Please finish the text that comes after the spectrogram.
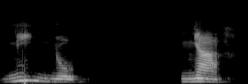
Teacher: Fica um pouquinho para lá dos lábios, numa região que a gente chama de alveolar, tá? E o Nha, uma região que nós chamamos de palatal, referente ao NH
